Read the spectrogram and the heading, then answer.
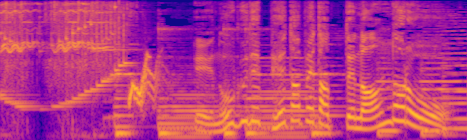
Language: Japanese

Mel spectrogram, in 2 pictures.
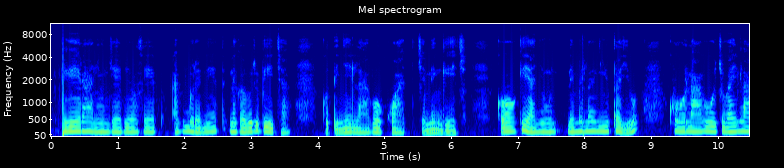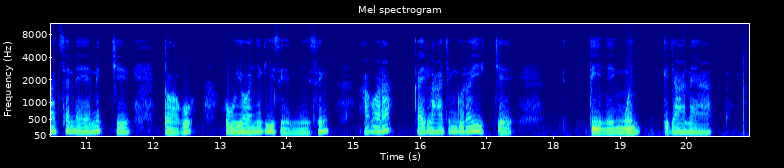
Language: Kalenjin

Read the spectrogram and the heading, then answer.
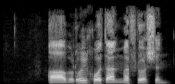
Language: Central Kurdish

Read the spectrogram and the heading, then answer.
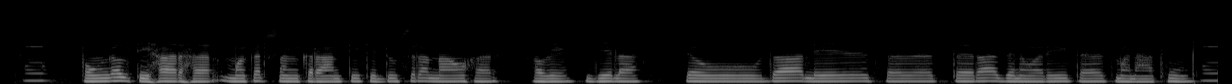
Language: Chhattisgarhi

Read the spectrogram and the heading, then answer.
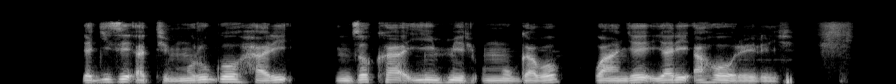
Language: Kinyarwanda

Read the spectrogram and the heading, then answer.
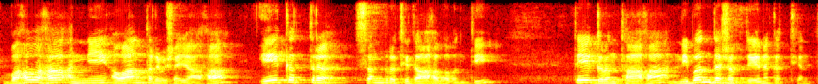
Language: Sanskrit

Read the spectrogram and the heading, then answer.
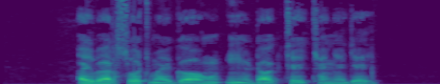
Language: Gawri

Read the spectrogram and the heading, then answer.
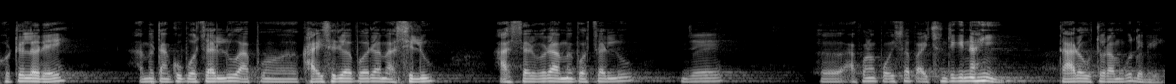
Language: Odia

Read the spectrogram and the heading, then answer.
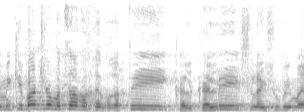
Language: Hebrew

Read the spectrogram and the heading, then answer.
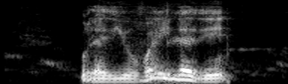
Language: Kabyle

